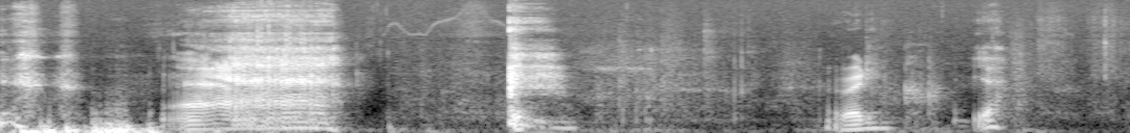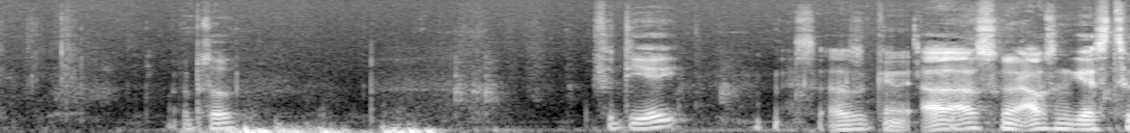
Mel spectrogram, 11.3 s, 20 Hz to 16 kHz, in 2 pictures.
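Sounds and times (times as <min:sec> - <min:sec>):
person hawking up a loogie: 0:00.0 - 0:01.8
speech: 0:00.0 - 0:01.8, 0:04.2 - 0:05.2, 0:06.6 - 0:07.0, 0:08.7 - 0:11.2.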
